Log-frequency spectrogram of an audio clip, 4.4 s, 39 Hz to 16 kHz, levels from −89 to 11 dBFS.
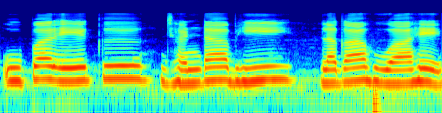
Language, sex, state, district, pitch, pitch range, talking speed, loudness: Hindi, female, Madhya Pradesh, Bhopal, 220 Hz, 205-230 Hz, 95 wpm, -10 LUFS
